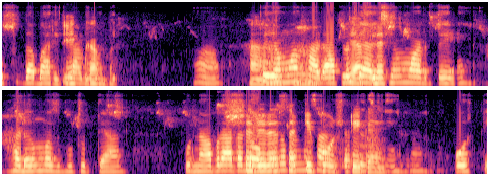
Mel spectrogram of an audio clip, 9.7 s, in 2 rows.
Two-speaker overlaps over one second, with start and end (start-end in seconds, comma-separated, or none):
7.1-8.7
